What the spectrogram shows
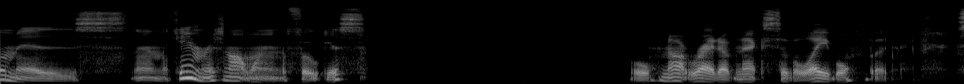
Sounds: speech

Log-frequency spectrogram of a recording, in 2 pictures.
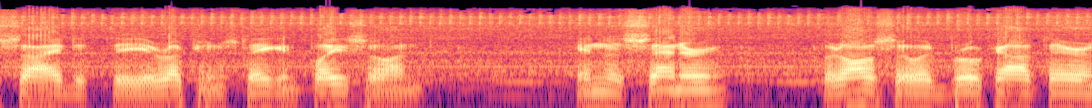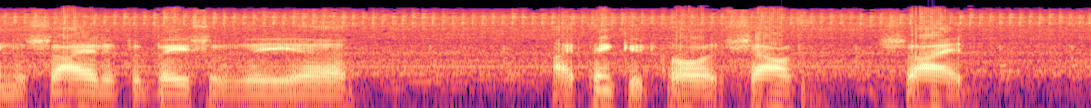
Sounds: speech

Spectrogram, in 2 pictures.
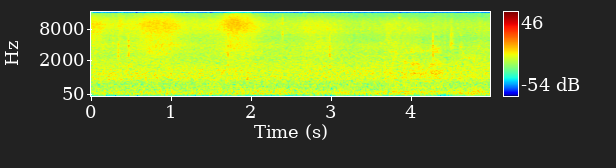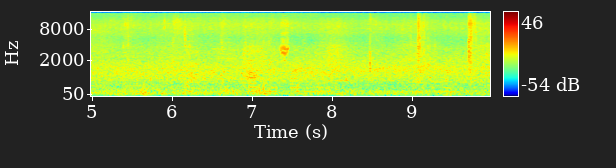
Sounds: vehicle, truck, speech

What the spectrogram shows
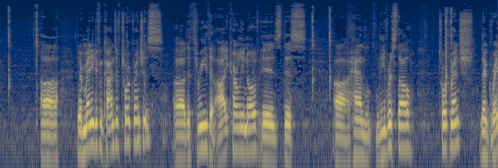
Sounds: speech

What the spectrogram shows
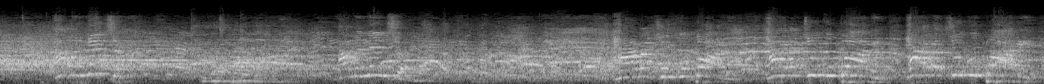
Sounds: speech, inside a public space

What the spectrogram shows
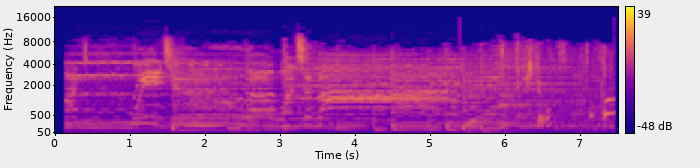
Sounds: speech, television, music

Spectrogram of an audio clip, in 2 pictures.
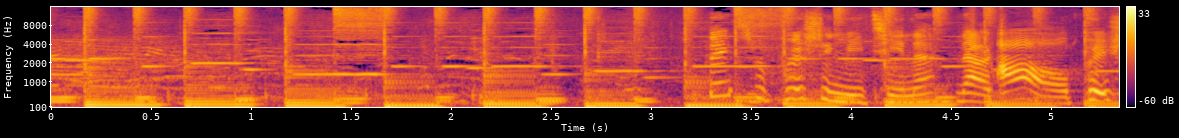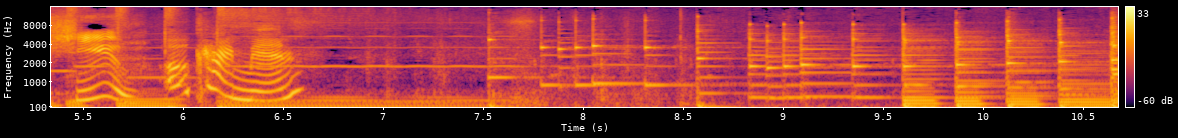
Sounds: music, speech

